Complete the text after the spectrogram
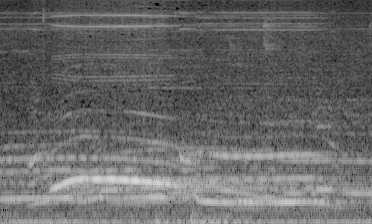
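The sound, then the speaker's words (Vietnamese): A man and a wolf howl together in two long, clear howls that overlap and waver in pitch, loud and sustained for several seconds with no talk. “Một người, một sói. Hai tiếng hú trong vắt kéo dài, tựa hai con rồng cột vào nhau, bay vút lên không, vang động khắp cả vương quốc.”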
